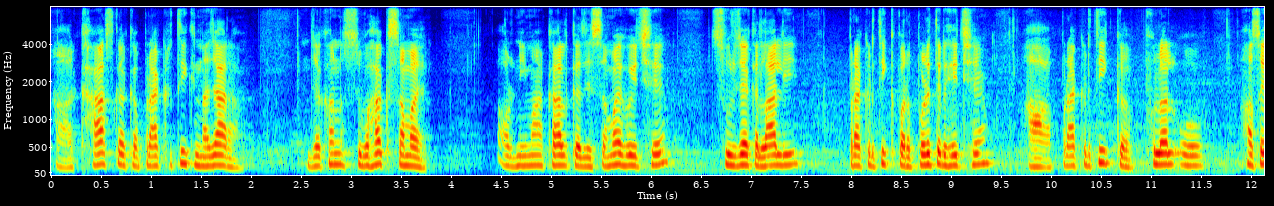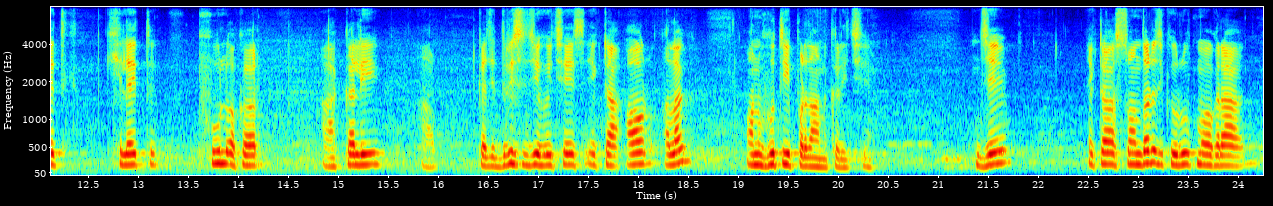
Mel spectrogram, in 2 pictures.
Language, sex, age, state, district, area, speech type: Maithili, male, 30-45, Bihar, Madhubani, rural, spontaneous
